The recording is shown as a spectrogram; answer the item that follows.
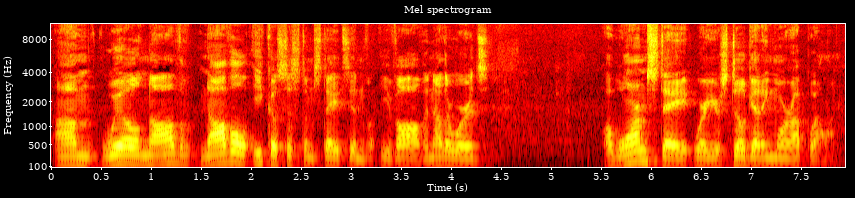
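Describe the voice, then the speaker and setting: Hoarse man lecturing, clearing his throat. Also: mid-range voice, fairly even intonation, moderate pace, hardly any pauses, mellow. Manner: methodical, poses a series of questions. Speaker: scientist presenting a lecture. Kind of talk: conference lecture.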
